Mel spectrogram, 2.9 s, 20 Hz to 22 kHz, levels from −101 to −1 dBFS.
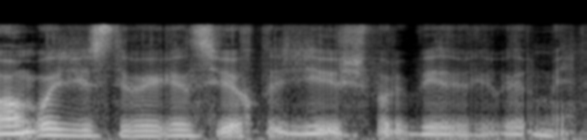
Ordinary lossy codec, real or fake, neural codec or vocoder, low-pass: none; fake; autoencoder, 22.05 kHz, a latent of 192 numbers a frame, VITS, trained on many speakers; none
